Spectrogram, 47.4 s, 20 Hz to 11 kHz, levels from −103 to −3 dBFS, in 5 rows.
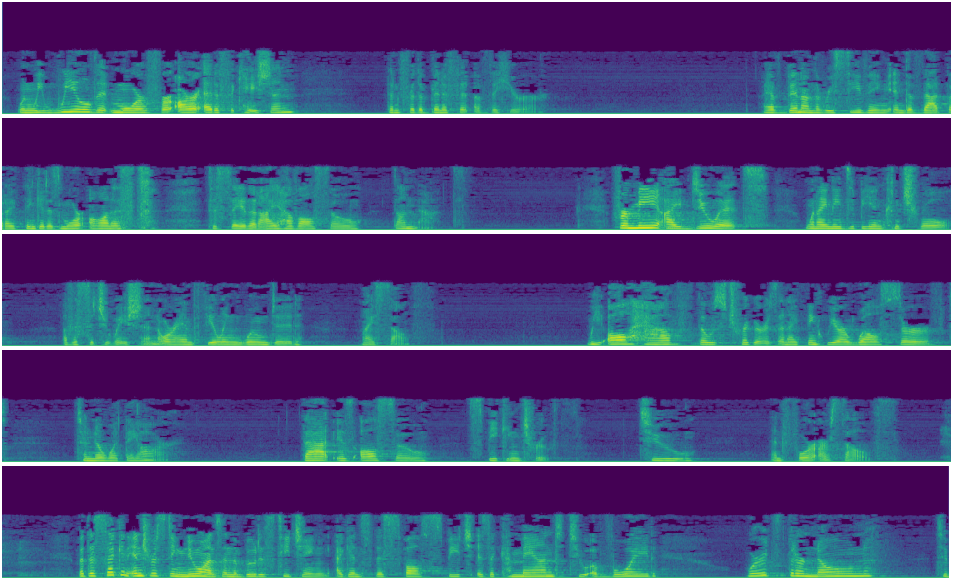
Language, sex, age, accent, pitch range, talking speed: English, female, 30-49, American, 165-205 Hz, 135 wpm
